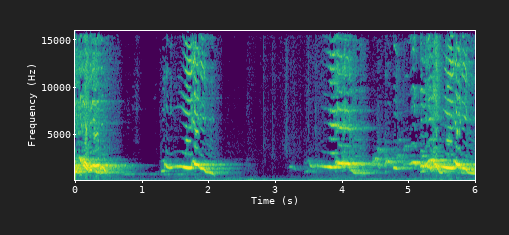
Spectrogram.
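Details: Black-naped oriole singing as a tutor and lure recording. Mellow whistled phrases slide and twist, with long silent gaps between the bursts. A faint low hum is heard in the background.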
